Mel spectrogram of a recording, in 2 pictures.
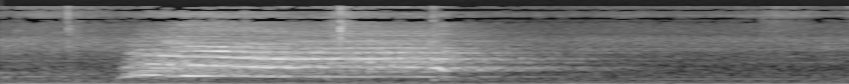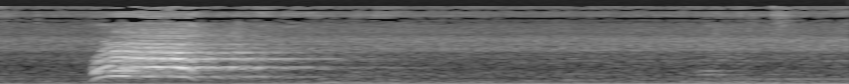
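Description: Kendo fencers' kiai shouts: a long, drawn-out yell of about a second and a half near the start, then a shorter yell about five seconds in, over a steady low hum.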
